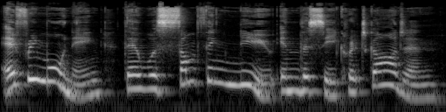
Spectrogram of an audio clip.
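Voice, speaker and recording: Female children's story narrator, higher-pitched voice, expressive and unhurried read-aloud. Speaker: storybook reader.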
